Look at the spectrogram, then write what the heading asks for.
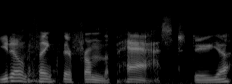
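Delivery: mock secretive, conspiratorial tone, like an aside. Voicing a character who leans in to ask: mock conspiratorial tone. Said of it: "kinda faux conspiratorially".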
